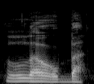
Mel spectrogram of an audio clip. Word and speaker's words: lobe: So the verb that's used in the Hebrew text is the verb lobe.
